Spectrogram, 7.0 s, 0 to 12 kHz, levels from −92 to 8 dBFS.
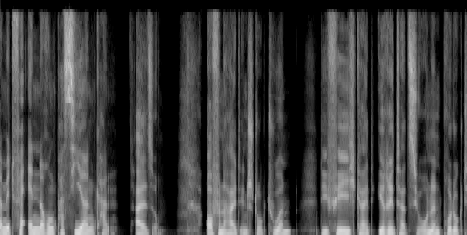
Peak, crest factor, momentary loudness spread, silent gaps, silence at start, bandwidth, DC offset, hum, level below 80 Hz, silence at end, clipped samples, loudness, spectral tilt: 0 dBFS; 16 dB; 12 LU; none; 0 s; 12 kHz; under 0.1%; none; -44 dBFS; 0 s; under 0.1%; -17 LUFS; -4.5 dB/octave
